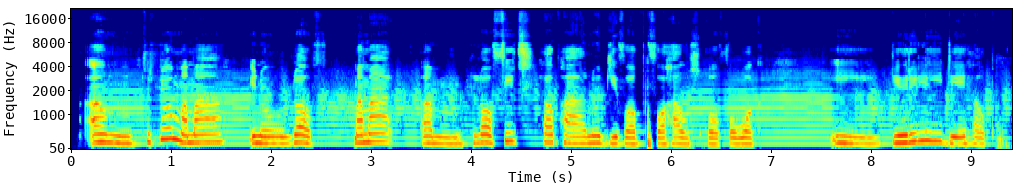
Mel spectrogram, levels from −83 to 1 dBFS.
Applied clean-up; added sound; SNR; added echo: neural mask model RNNoise.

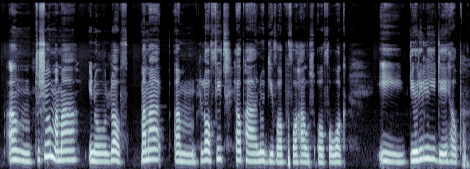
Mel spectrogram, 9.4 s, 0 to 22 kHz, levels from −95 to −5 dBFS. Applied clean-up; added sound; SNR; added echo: none; none; none; none.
